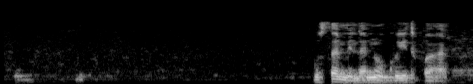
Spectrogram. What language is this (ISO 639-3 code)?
kin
